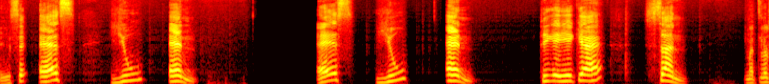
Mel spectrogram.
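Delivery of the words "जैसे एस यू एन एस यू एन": एस यू एन spelt out slowly, letter by letter; slow spelling. Shown as a demonstration. Teacher spelling sun for students, slow and deliberate. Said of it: "जैसे ये देखिए".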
